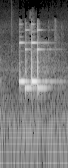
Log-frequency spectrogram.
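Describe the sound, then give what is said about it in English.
A phone notification tone plays on a phone not switched to silent, a quick run of three or four bright chiming notes that ring out and fade, clear, with no talking over it. “Sorry, that was my phone.”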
